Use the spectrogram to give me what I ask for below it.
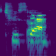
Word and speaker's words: Tucson: call it tucson yeah tucson it's spelt like tuxen isn't it but it's tucson so like you've gone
